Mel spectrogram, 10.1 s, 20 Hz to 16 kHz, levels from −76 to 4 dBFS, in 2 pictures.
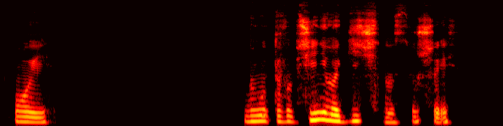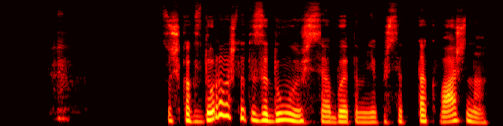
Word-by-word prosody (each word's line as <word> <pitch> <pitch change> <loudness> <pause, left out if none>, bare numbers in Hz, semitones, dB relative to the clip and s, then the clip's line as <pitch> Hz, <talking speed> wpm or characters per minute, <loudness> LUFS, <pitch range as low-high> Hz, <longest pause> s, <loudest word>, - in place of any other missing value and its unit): Ой. 145 -2 -3 1.9
Ну, 165 +1 -2
это 160 -1 -9
вообще 160 +6 +1
нелогично, 170 -7 +1
слушай. 150 +4 -6 2.1
Слушай, 185 -2 0
как 190 -3 +2
здорово, 210 - +5
что 255 - -2
ты 210 -5 -2
задумываешься 185 -4 +2
об 145 +1 -4
этом. 150 -2 0
Мне 140 0 -5
кажется, 155 +2 -6
это 150 - -28
так 170 -2 -1
важно. 150 -3 0
160 Hz, 115 wpm, -23 LUFS, 150-185 Hz, 2.1 s, здорово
